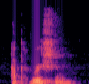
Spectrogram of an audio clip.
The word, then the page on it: apparition: British English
